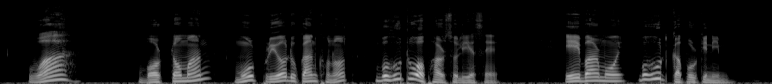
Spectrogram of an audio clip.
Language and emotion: Assamese, surprised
